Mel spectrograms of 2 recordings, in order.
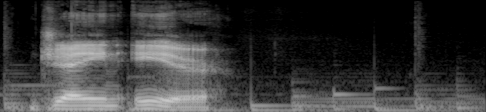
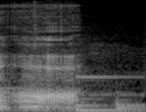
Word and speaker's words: Eyre: question 8 which english author wrote the novel jane ear jane eyre i'm never 100 sure how you're meant to pronounce no it's pronounced here because i've heard it before so i know it's jane eyre as for who wrote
